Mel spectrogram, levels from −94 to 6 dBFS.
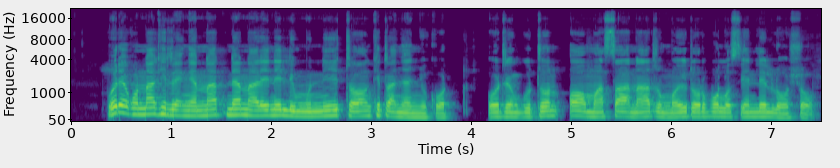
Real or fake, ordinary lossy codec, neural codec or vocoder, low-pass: real; none; none; 19.8 kHz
